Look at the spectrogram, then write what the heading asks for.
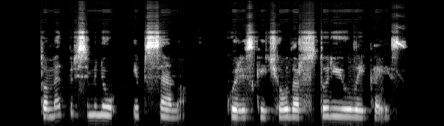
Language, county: Lithuanian, Šiauliai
